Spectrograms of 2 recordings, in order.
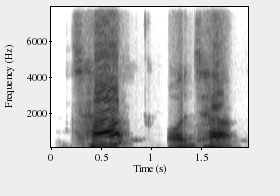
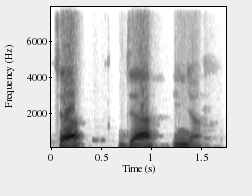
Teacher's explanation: छ और झ इसमें ज्यादा टाइम लग रहा है और तुम बोलो च ज ञ इसमें कम टाइम लग रहा है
